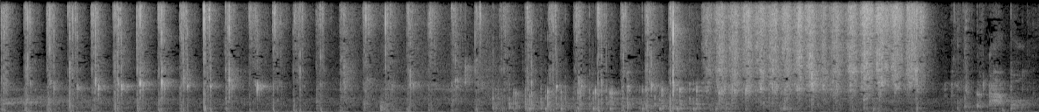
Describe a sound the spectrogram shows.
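Fingertips tap and scratch close to a microphone.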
